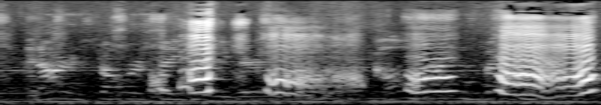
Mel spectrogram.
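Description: Young infant fussing: short, separate cries that grow louder and longer, the longest one near the end.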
